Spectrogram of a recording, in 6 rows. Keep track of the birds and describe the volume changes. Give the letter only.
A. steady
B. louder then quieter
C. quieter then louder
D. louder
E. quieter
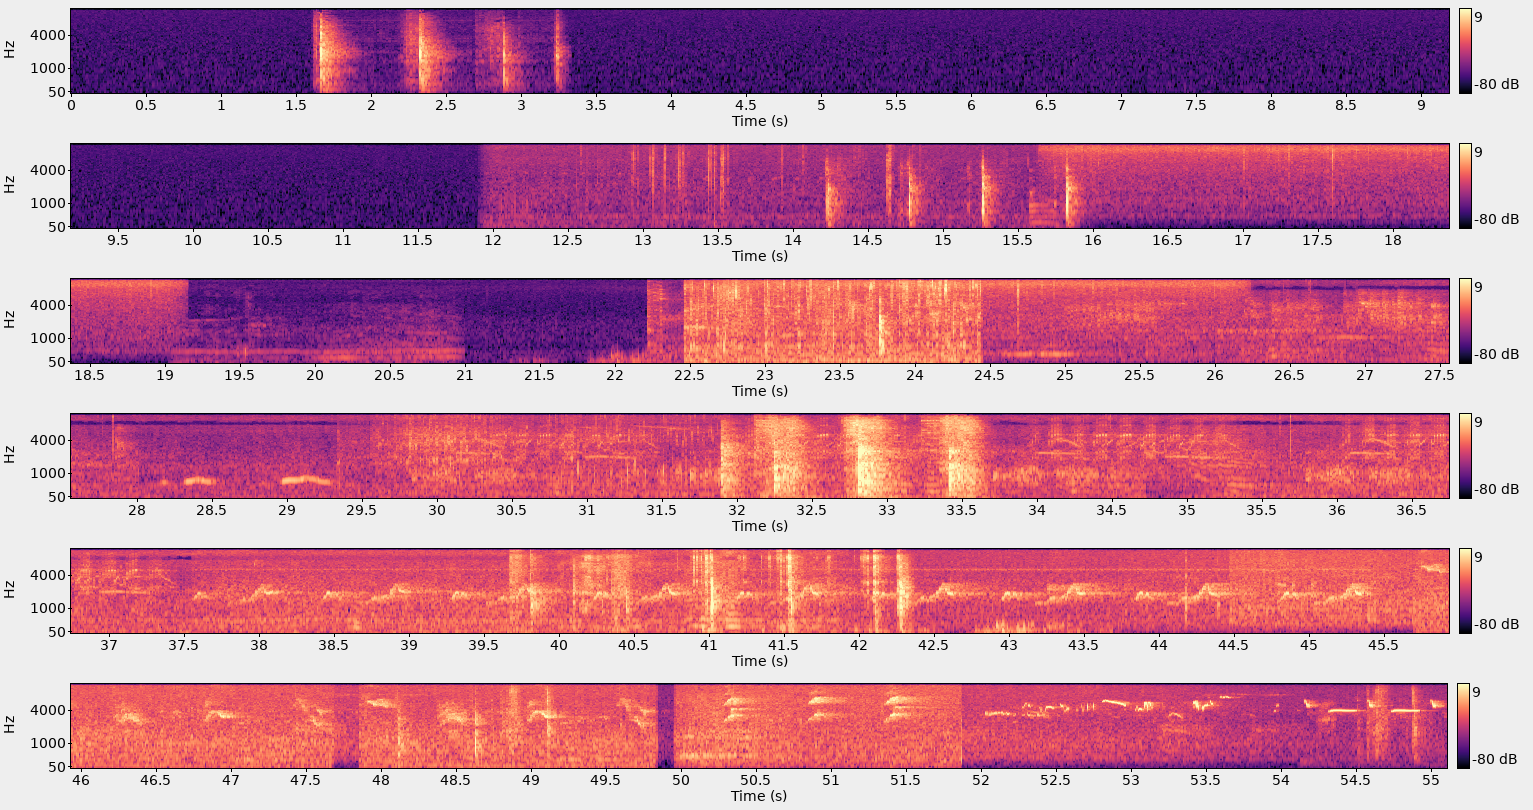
D.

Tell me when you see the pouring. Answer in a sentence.
You can hear the pouring from 22.4 to 24.4 s and from 29.3 to 32.0 s.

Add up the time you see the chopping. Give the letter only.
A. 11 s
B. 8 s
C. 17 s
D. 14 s
A.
